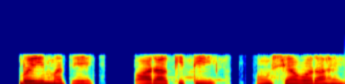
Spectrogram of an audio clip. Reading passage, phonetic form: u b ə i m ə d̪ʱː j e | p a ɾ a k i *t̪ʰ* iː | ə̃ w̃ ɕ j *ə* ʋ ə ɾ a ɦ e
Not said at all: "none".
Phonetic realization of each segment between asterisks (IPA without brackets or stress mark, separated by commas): t̪, a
